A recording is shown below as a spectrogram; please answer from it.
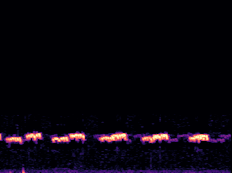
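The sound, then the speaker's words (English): Crickets chirping: a faint, steady series of high, trilling pulses repeated in short, even bursts with brief gaps between them. “Soon there were two crickets chirping.”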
